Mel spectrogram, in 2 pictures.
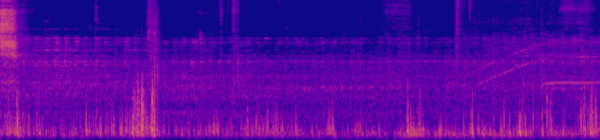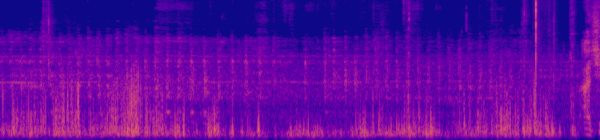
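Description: Outdoor noise from a hand-held phone microphone being carried around a parked car: uneven rustling and knocking from handling and walking over a low outdoor rumble.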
